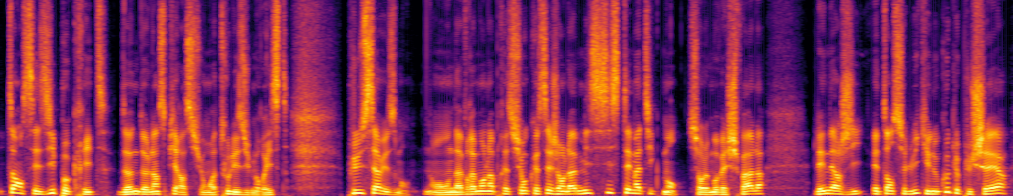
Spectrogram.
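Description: A man's voice: mid-range voice, dry recording, studio quality. A man reading scripted political commentary in a sardonic, indignant manner. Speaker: commentator presenting news clips.

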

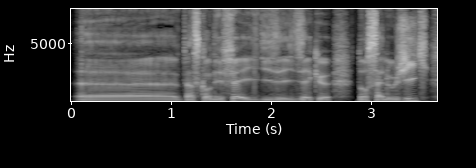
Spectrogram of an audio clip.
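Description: A man hosting a discussion, measured and halting as he searches for his words. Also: on the low side, fairly even intonation, darkish tone, no echo, clean studio sound. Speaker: discussion host. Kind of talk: moderating a panel discussion.

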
